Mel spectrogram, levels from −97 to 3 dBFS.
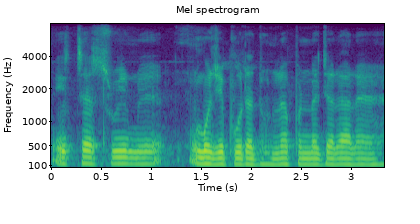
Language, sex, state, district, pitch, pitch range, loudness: Hindi, male, Bihar, Katihar, 120 Hz, 115-125 Hz, -18 LUFS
